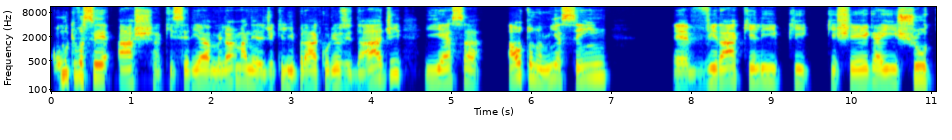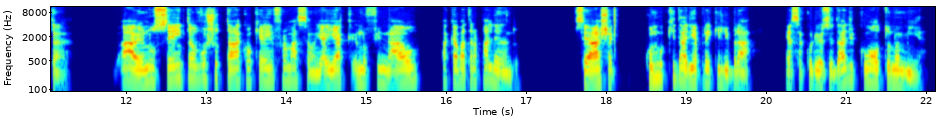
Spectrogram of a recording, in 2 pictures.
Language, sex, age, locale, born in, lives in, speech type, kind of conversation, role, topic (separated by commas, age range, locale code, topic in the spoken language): Portuguese, male, 40-44, pt-BR, Brazil, United States, conversation, podcast, host, Como lidar com o medo de parecer ignorante ao fazer uma pergunta?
